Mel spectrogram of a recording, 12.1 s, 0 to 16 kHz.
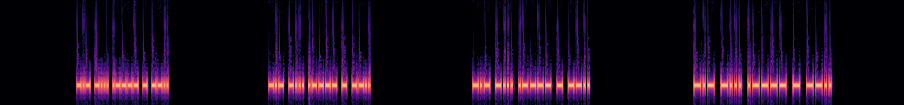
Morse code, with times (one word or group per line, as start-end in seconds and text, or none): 1.0-2.2 KB1TZ
3.6-4.9 KB1TZ
6.3-7.9 KB1TZ
9.3-11.1 KB1TZ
